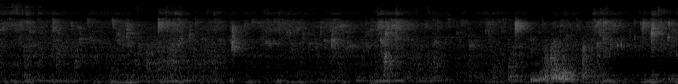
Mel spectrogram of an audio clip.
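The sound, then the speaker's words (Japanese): Hot water splashing in a bath, a steady rushing wash of water with a few brief louder splashes and no voices. “少しお湯が跳ねましたね。”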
